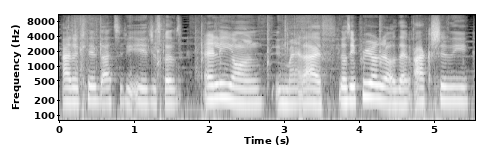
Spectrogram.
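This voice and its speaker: A woman in her twenties chatting casually with friends in a relaxed, musing way. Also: on the low side, brisk, soft background music. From Nigeria. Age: 20s. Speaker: vlogger. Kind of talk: casual chat among friends.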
